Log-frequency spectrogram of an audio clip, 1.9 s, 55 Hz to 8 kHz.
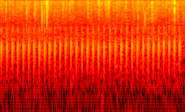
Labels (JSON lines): {"label": "biophony, rattle", "recorder": "SoundTrap 500"}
